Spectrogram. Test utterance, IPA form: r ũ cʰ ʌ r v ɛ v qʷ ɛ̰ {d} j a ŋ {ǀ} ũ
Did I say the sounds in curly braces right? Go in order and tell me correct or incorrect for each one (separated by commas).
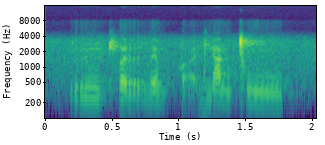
correct, correct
